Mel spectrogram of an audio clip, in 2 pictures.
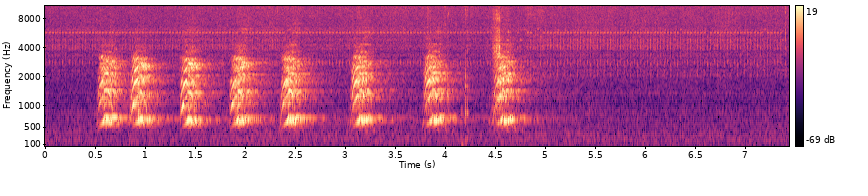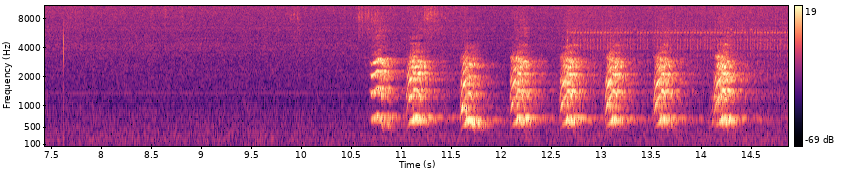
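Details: Black Labrador retriever left outside by neighbours until 1am, barking at night: two bursts of about eight evenly spaced, harmonic barks roughly every half second, split by several seconds of quiet with a faint steady hum.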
